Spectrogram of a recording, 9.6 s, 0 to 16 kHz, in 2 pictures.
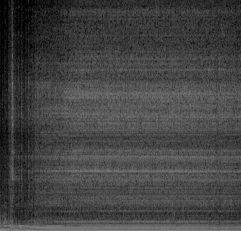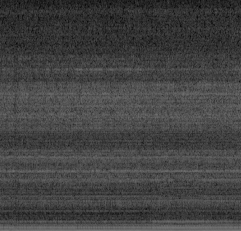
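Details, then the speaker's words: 2017 BMW 340i with muffler delete and VRSF downpipe, after exhaust valve actuator clip replacement: loud deep idle with fast buzzy rattle on exhaust pulses; clip did not fix it, owner unsure if real rattle or just loudness. "I don't know why my exhaust kind of sounds like it's rattling. I could be overthinking it. It could just be so loud with the muffler delete that it just sounds like it's rattling."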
